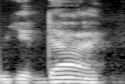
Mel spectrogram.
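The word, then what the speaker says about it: ידע: That's how you say it in Hebrew, you die.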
